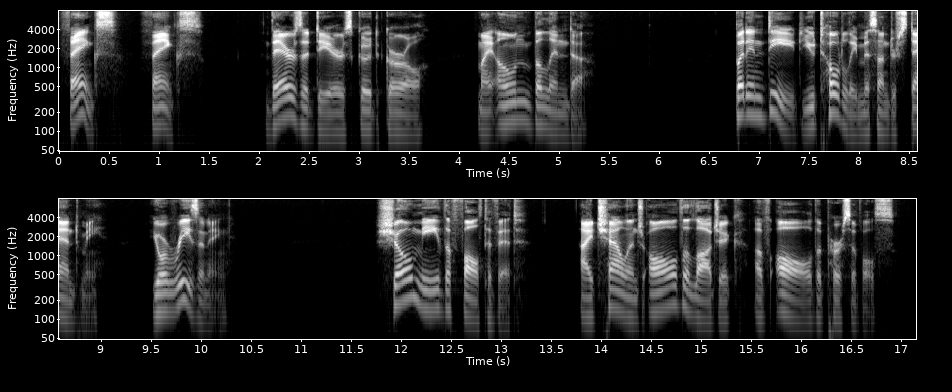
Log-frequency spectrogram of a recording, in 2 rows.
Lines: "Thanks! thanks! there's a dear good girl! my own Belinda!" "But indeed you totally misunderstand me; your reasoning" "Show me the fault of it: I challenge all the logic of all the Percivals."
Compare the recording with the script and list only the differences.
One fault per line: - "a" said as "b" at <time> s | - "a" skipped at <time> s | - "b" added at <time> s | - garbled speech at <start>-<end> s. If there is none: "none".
- "dear" said as "dears" at 2.5 s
